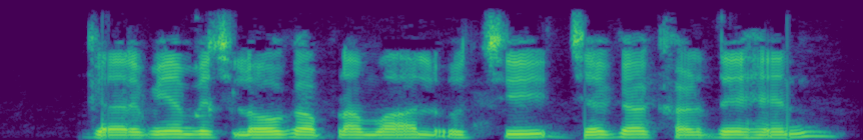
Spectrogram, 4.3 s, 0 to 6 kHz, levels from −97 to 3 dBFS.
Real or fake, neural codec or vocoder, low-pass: real; none; 5.4 kHz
